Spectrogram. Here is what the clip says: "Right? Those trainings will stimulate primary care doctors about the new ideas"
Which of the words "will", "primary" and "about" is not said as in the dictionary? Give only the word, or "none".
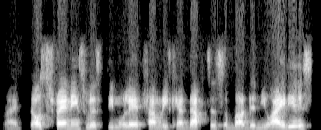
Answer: primary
